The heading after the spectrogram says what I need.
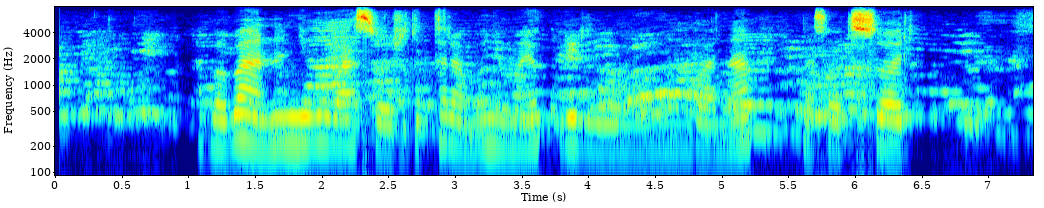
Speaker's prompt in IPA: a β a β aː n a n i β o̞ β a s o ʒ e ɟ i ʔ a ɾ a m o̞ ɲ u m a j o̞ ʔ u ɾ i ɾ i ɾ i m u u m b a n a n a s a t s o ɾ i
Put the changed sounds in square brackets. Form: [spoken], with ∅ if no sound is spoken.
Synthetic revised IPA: a β a β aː n a n i β o̞ β a s o ʒ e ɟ i [t] a ɾ a m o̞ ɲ u m a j o̞ [k] u ɾ i ɾ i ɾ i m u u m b a n a n a s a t s o ɾ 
